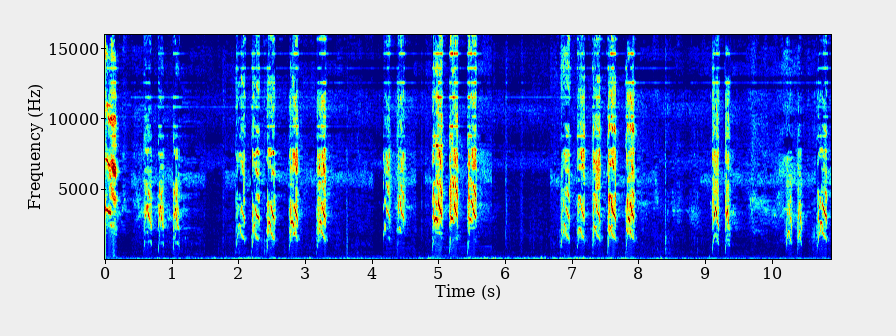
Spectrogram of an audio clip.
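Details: Parrot calling in bursts of harsh, rapid squawks, three to five notes per burst, with short pauses between the bursts throughout.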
